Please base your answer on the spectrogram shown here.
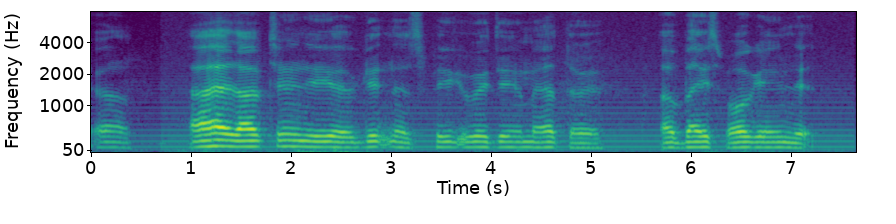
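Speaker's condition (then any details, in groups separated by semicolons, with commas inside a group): Cerebral palsy; lifelong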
